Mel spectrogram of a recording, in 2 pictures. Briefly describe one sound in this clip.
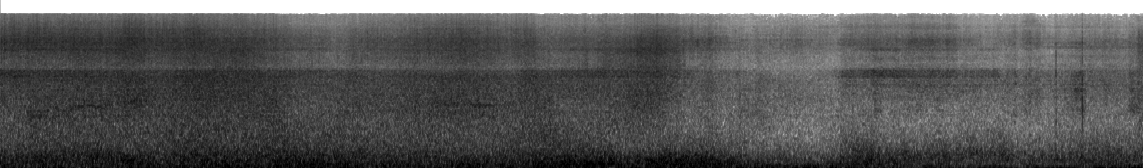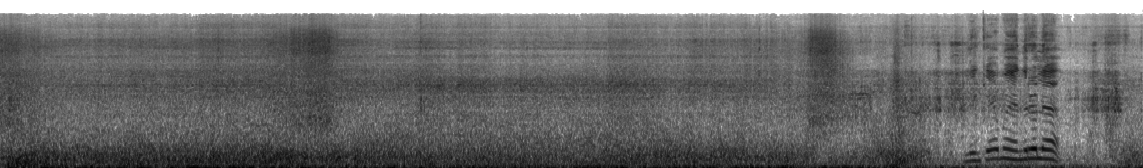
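Wind rushes past the microphone in open air.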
